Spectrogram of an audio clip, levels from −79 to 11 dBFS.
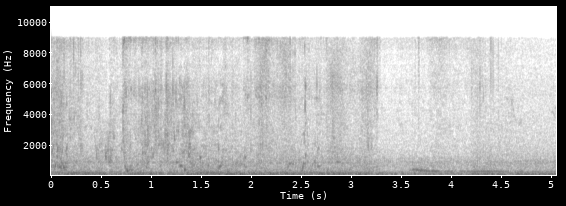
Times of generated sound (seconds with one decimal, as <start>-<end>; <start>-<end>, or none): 1.3-1.9; 3.2-4.2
